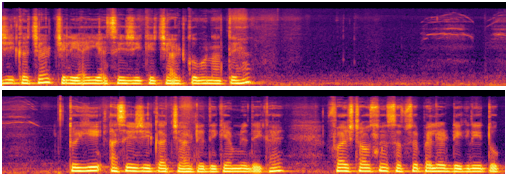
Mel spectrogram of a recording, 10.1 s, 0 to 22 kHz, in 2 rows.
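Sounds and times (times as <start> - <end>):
low room hum: 0.0 - 10.0
bird calls: 4.2 - 5.6.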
